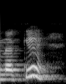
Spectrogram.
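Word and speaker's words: knock: रहा है तो एन के पहले आया है ना के इसीलिए के साइलेंट है देखिए नाइफ नी नी मतलब घुटना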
